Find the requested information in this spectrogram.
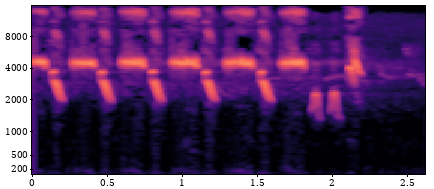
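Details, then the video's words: Nightingale song in the tirlira style: a quick run of about a dozen high, ringing notes alternating with brief falling slurs, closing with two lower notes before fading out. "نوطة العندليب تيرليرا"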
